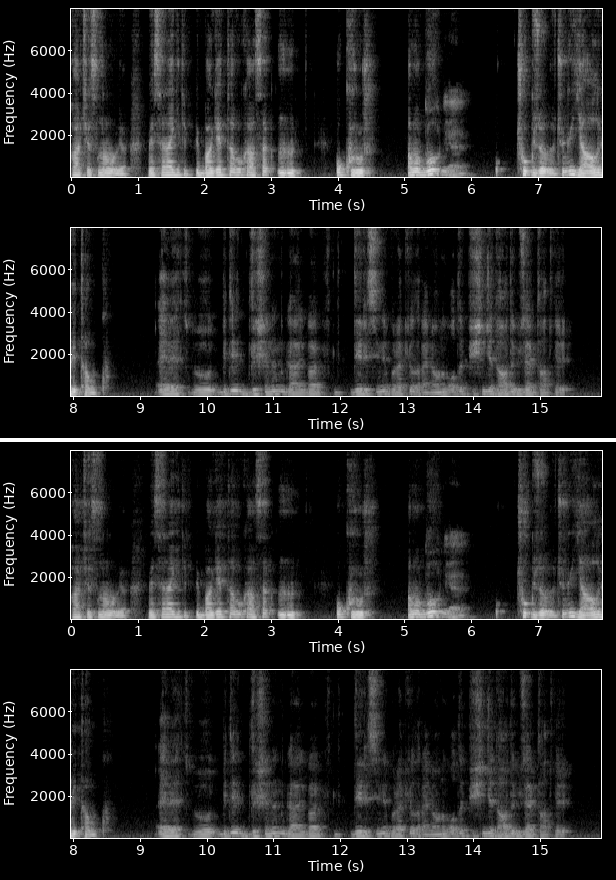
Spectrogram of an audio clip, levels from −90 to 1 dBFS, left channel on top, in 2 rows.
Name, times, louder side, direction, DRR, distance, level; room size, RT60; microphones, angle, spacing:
voice 1, 0.0-3.4 4.0-4.5 5.1-5.5 6.7-8.5, left 4 dB, 90° left, 0.6 m, -22 dB
voice 2, 5.3-6.0 9.2-15.4, left 1 dB, 70° left, 2.9 m, -36 dB
12.5 x 10.5 x 3.1 m
head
